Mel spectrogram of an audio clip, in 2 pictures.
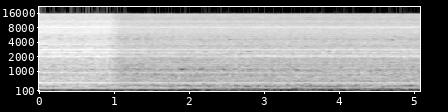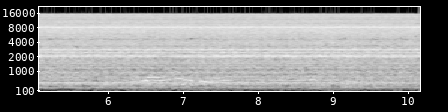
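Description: Lathe running steadily with a high whine while a hand-ground form tool cuts the radius on a tiny metal ball; the sound drops a little about a second in.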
